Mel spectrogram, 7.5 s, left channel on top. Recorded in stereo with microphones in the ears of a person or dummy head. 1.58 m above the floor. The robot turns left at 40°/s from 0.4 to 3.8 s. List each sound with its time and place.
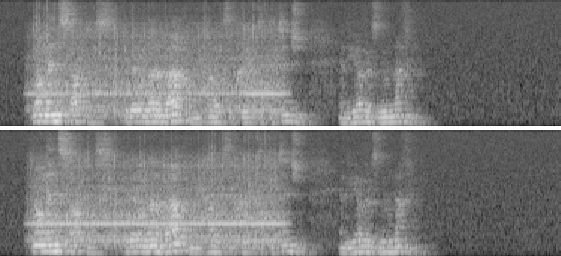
0.4 s a man speaking: 70° right, 2 m; by 5.6 s 155° left, 2 m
